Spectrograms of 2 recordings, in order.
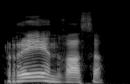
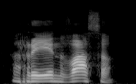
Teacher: as duas palavras soam como uma palavra só, que é acentuada no primeiro radical.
